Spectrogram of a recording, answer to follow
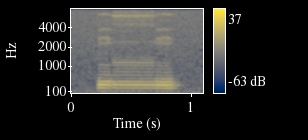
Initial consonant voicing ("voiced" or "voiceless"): voiced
